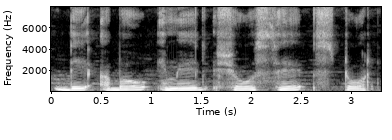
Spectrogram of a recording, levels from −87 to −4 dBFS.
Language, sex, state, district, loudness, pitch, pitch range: English, female, Telangana, Hyderabad, -12 LUFS, 155 Hz, 150-165 Hz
